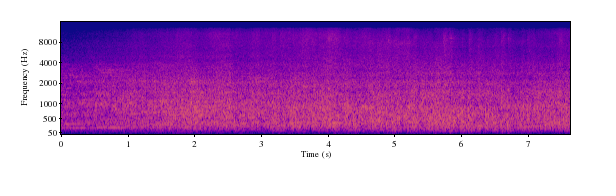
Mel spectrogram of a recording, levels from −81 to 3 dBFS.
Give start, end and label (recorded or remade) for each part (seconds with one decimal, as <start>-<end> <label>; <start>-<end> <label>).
0.0-7.6 recorded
